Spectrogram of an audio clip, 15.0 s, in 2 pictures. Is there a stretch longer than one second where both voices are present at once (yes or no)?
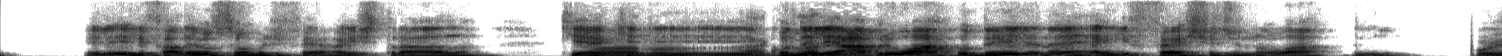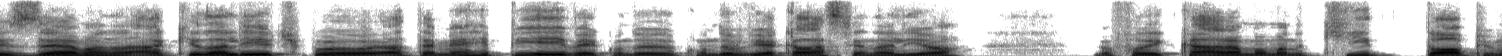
yes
